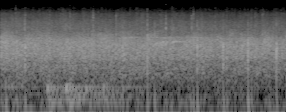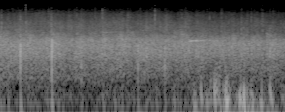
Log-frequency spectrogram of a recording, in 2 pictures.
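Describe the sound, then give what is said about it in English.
Sustained applause for John Moores University from a sizable audience, a steady dense wash of clapping with scattered sharper claps standing out, continuing at even loudness for several seconds without any talking. “So now you can applaud for John Moores University.”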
